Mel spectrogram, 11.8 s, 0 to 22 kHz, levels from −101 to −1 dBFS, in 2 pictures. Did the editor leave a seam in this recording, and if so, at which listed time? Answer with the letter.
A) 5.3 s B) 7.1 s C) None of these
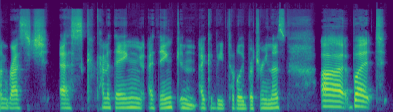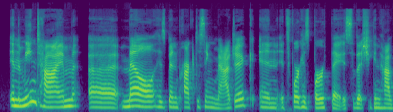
C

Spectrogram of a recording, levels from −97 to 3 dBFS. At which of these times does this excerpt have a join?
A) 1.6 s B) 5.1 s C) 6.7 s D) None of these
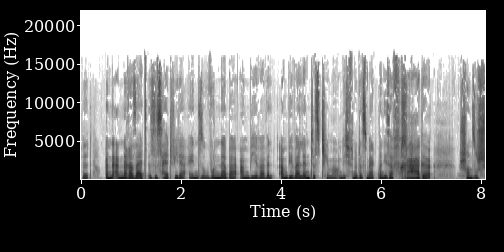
D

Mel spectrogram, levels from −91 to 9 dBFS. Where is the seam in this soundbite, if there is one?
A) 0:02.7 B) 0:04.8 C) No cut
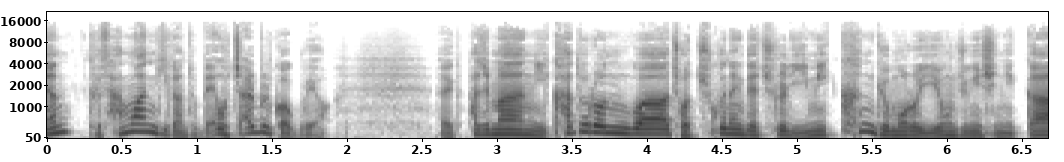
A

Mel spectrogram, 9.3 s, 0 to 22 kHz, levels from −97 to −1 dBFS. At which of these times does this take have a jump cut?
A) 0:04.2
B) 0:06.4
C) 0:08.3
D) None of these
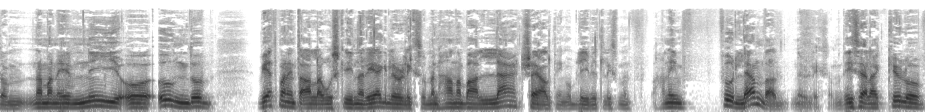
D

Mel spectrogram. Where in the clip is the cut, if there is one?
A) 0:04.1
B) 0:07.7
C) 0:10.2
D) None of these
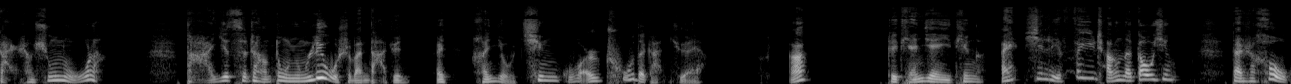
B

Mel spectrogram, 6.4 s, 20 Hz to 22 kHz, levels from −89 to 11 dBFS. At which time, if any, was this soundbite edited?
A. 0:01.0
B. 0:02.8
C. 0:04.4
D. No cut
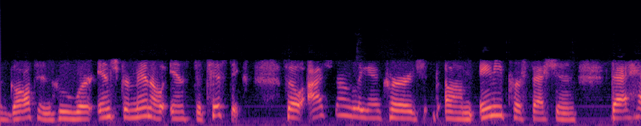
B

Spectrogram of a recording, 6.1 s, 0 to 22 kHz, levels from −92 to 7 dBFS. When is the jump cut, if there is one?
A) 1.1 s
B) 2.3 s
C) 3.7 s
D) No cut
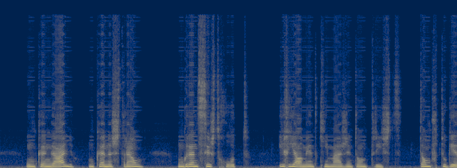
C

